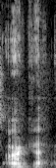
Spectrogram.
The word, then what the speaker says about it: arXiv: If Multicast is the answer, what was the question, which is in, how do you pronounce this? Arxiv? I don't know how you pronounce that. – Archive? – Archive? – I think it's meant to be archive, yeah.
